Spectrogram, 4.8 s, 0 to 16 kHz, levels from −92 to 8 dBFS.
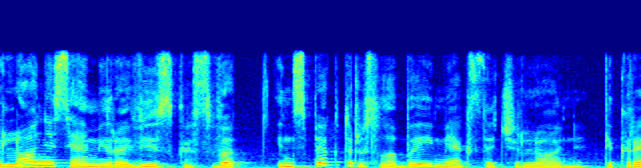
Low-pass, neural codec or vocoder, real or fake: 10.8 kHz; none; real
